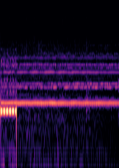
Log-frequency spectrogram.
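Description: A telephone ringing with a fast warble, one short burst that cuts off about a third of a second in, followed by a single held woodwind note of background music.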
